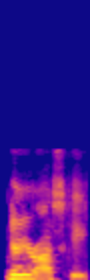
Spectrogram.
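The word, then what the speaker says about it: Yourofsky: It's like, well, then, Gary, how do you pronounce his last name? Urowski? Yurosky, yeah.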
